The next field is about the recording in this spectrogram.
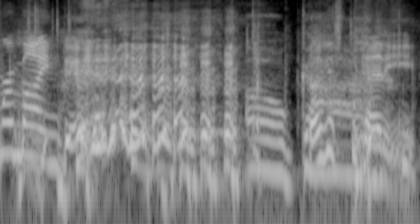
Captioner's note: players laughing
